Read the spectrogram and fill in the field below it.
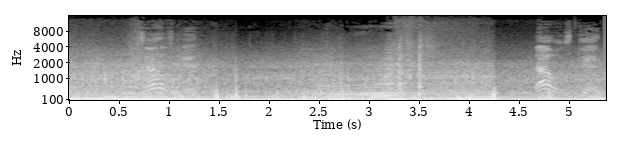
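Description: A Ford RS car engine revs hard with a loud, throaty aftermarket exhaust, punctuated by sharp bangs, while people talk over it.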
